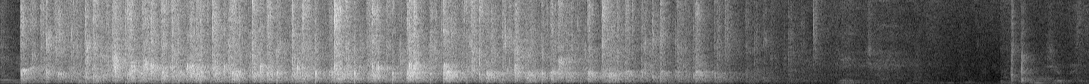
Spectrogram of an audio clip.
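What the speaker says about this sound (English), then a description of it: "Please give them a round of applause." Applause rises from the audience at a county board meeting, a loud steady crowd clapping that fades out after about five seconds, leaving near quiet with a few stray sounds.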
